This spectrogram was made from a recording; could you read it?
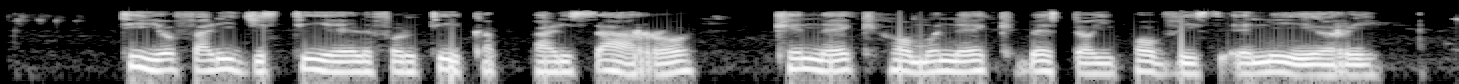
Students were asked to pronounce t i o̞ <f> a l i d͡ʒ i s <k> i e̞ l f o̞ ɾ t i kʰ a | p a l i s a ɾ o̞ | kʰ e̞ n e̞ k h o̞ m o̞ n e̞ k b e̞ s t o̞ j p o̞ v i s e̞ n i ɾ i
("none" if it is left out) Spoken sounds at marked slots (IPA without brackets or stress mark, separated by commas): f, t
